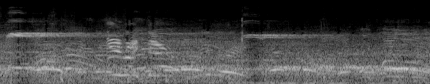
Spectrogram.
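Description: Wrestling shoes squeaking again and again on the mats, over the voices of a crowd in a large hall. A thin high steady tone sounds twice, briefly near the start and again about halfway through.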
